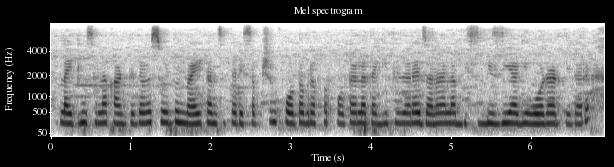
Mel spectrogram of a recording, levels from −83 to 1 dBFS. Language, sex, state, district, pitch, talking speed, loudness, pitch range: Kannada, female, Karnataka, Bangalore, 240 Hz, 145 wpm, -16 LUFS, 235-250 Hz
